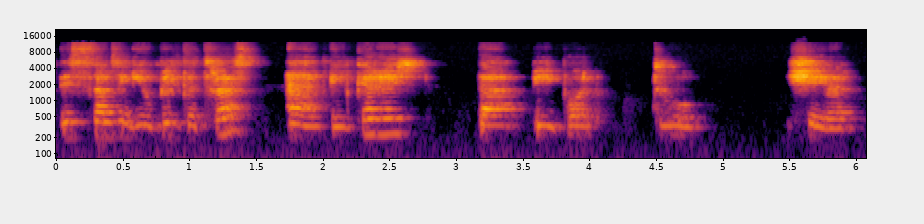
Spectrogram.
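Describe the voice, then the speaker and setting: A community participant explaining in an interview in halting, non-native English. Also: mid-range voice, very animated, creaky, sharp tone. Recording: distant microphone.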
